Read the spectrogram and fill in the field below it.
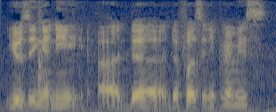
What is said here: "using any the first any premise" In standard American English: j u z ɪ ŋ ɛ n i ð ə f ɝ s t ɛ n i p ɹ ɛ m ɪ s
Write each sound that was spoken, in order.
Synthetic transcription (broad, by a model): j u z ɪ ŋ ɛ n i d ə f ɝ s ɛ n i p ɹ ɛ m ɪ s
